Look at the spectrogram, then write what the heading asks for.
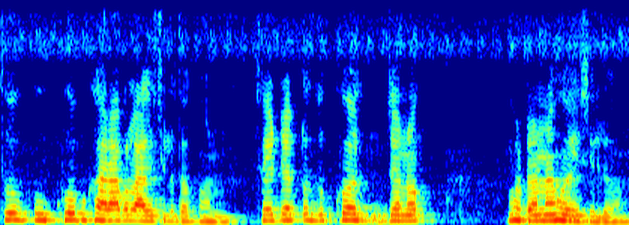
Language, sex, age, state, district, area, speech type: Bengali, female, 18-30, West Bengal, Uttar Dinajpur, urban, spontaneous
